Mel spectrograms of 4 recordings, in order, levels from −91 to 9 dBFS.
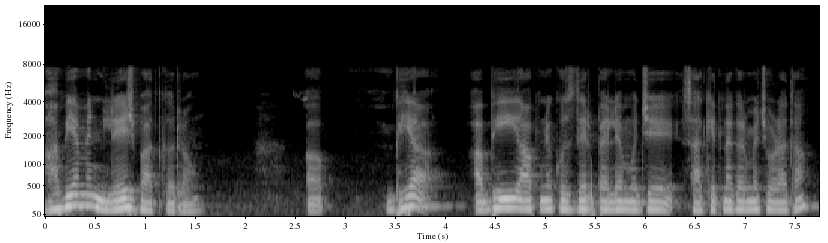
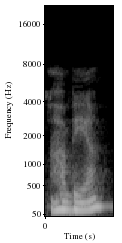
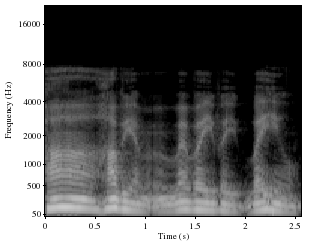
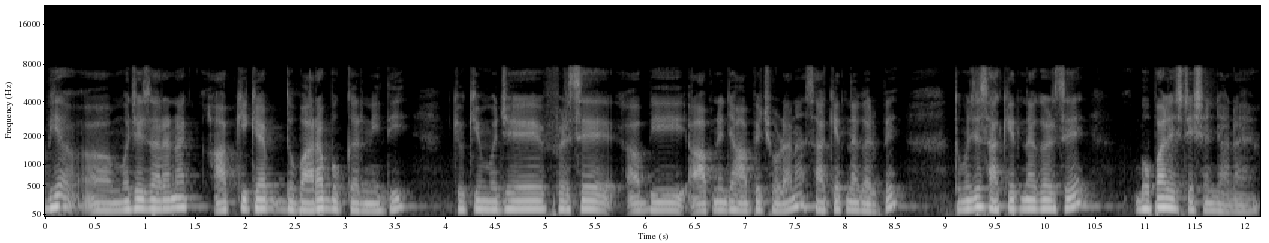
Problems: background sounds at intervals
